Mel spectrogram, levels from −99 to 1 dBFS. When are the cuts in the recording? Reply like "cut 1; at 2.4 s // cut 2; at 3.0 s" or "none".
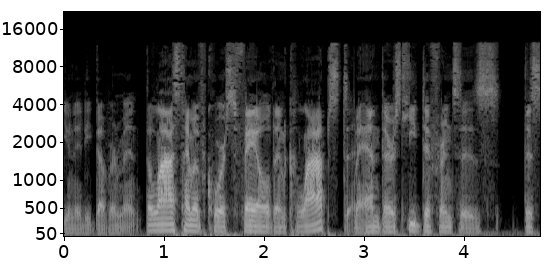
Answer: cut 1; at 2.9 s // cut 2; at 3.4 s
